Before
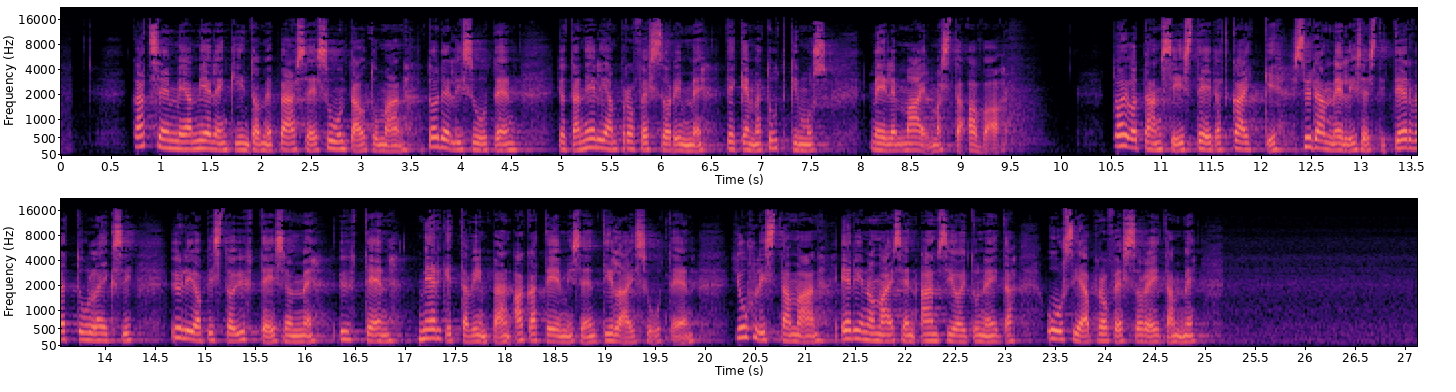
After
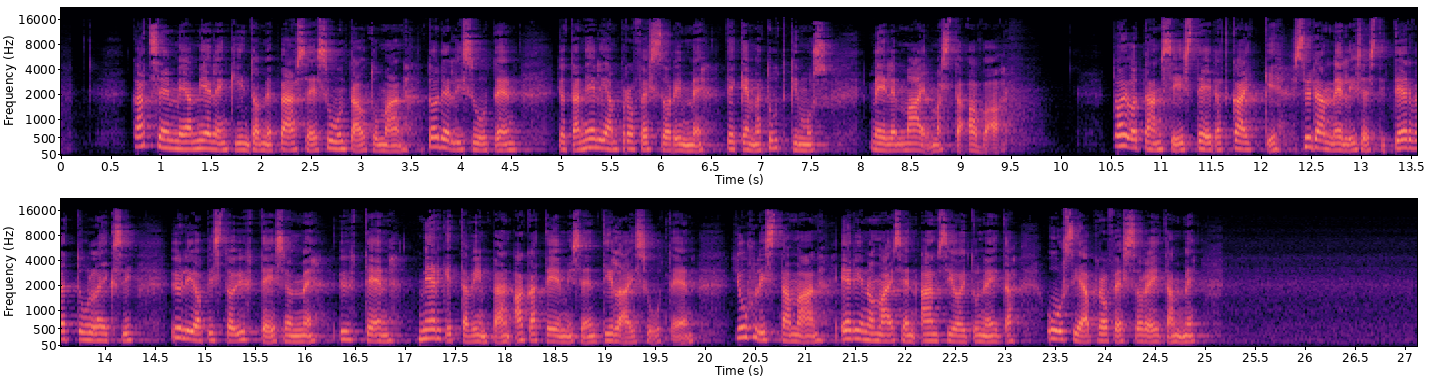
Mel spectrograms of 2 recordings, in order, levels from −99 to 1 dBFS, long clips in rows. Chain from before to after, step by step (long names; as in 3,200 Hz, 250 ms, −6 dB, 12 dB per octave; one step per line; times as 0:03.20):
parametric band 1,900 Hz +6 dB 1.3 octaves
on a send: convolution reverb, pre-delay 5 ms, DRR 15 dB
